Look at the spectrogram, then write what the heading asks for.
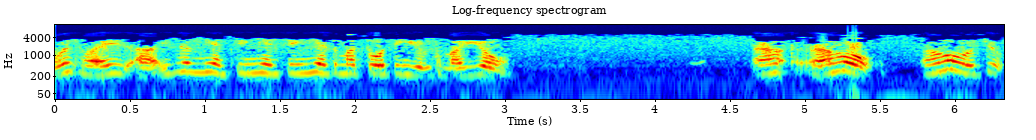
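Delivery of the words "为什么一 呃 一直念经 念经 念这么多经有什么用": ordinary delivery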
